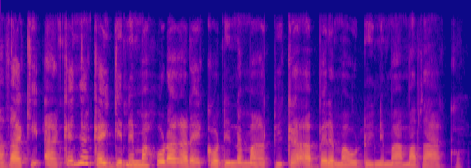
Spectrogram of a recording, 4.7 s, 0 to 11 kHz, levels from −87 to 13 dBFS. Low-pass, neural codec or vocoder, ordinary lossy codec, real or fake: 9.9 kHz; none; none; real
